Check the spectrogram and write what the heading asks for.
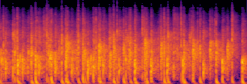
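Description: A crowd claps steadily in welcome, dense overlapping hand claps forming a loud, continuous burst of applause with no voices.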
